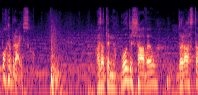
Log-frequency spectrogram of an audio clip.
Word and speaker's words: Szaweł: Nadano mu imię Szaul, wymawiane po polsku jako Szaweł, imię pierwszego króla Izraela.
